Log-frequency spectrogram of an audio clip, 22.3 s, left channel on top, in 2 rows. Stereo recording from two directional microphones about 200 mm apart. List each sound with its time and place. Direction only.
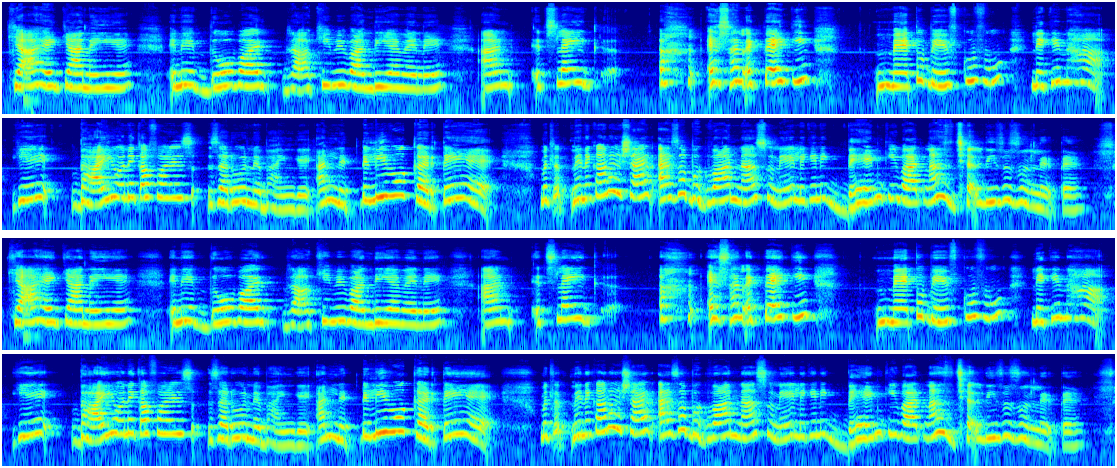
0.1 s a woman's voice: 10° left (ahead or behind)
